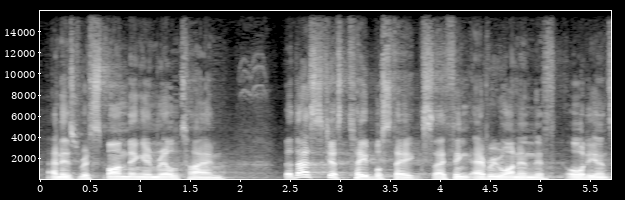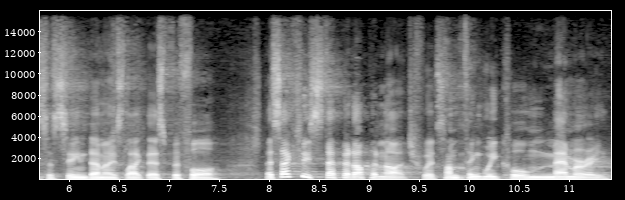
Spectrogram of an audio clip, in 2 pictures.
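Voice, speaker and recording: A man whose first language is Farsi speaks on an auditorium stage, presenting a live demo in a loose, joking way with a few "uh"s. His voice sits at an ordinary middle pitch. A long hall reverb trails each phrase. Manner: relaxed, joking, with filler "uh"s. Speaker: tech presenter. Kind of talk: live product demo talk.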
